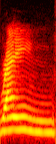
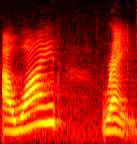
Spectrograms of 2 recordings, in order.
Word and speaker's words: range: Be careful with that G at the end. Range. It's like a CH, but softer. A wide range.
